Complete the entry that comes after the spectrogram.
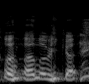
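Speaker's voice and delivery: high, laughing imitation of sobbing; mock crying. Dad waving goodbye to his family, mock crying. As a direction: wail it tearfully, half laughing. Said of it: "I'm crying my eyes out".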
